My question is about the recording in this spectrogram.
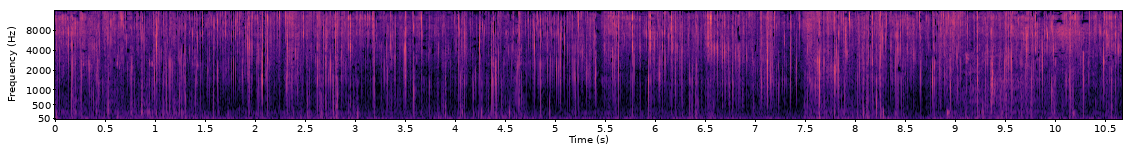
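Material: Plastic film.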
